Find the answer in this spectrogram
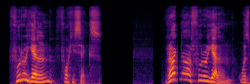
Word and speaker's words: Furuhjelm: the sun is and I have it on decent Authority that this is how you pronounce it furu Yelm 46 Ragnar furu Yelm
